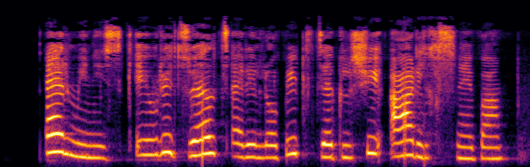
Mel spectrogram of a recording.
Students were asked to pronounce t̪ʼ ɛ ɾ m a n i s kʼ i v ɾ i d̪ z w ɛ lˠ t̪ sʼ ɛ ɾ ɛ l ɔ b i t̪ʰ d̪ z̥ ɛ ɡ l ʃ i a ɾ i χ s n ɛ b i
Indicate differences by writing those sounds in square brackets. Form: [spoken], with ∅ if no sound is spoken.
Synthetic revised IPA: t̪ʼ ɛ ɾ m [i] n i s kʼ i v ɾ i d̪ z w ɛ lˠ t̪ sʼ ɛ ɾ [i] l ɔ b i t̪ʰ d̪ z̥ ɛ ɡ l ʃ i a ɾ i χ s n ɛ b [a]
